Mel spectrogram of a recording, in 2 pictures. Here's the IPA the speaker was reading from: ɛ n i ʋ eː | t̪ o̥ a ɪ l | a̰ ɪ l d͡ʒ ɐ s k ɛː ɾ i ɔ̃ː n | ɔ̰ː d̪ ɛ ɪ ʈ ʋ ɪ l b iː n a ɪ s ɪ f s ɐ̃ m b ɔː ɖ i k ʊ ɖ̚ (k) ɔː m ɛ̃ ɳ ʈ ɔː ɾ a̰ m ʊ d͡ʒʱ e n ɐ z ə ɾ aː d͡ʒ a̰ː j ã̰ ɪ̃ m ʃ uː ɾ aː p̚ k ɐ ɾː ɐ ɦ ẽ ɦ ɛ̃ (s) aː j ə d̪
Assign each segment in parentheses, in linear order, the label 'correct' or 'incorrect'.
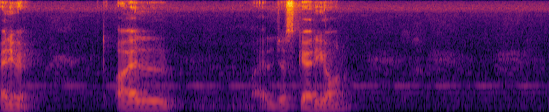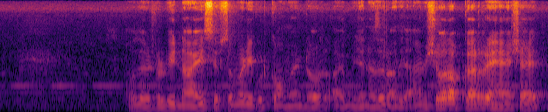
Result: correct, incorrect

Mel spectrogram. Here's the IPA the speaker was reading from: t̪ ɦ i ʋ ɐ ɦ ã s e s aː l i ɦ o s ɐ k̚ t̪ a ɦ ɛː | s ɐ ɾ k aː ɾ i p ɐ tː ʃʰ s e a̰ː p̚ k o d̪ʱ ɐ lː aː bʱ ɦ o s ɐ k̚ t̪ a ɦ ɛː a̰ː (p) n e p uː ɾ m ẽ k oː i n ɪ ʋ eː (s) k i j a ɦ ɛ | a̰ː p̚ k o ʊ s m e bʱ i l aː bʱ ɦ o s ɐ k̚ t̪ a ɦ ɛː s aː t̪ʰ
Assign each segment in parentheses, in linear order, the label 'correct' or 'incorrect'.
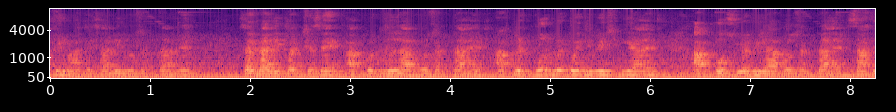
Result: correct, incorrect

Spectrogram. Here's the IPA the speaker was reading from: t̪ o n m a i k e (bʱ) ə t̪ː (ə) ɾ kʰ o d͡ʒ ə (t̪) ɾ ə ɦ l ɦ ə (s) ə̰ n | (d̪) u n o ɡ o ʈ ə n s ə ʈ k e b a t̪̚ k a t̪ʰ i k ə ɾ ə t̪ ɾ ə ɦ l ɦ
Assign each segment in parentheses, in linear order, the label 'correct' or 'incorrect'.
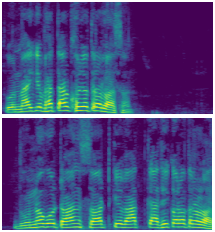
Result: correct, incorrect, correct, correct, correct

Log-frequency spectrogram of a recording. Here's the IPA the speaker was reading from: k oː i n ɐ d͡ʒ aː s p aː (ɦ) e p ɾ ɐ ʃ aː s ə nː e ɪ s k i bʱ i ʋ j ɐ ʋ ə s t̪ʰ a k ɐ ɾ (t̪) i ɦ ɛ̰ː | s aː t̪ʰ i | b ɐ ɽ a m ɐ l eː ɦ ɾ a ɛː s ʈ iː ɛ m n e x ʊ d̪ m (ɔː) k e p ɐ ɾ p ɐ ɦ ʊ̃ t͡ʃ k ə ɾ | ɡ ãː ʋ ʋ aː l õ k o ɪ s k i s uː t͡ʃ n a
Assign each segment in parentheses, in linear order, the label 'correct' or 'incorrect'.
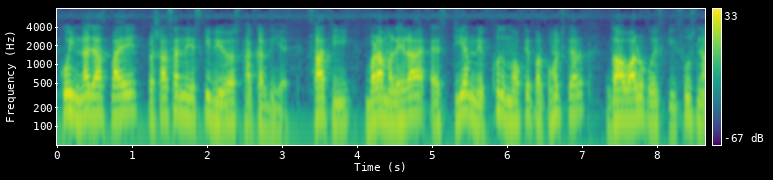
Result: incorrect, incorrect, correct

